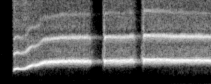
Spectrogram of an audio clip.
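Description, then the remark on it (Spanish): A person imitates a referee's final match whistle live on a radio show: three shrill blasts, the first longer and rising slightly in pitch, then a short one and a long final one, loud with no talking. “A ver el pitido final del partido.”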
